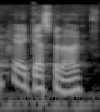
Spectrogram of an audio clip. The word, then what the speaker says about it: Gaspar Noé: And this week's movie is none other than Climax by Gaspar Noé. Have I said that correctly? – Yeah, Gaspar Noé.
